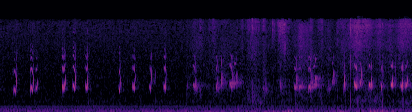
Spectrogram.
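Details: Guinea pig, kept as a pet, making short squeaks in irregular clusters, some softer and slurred, mixed with rustling and handling noise in the second half and a steady low hum throughout.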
